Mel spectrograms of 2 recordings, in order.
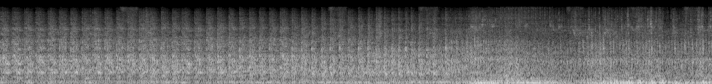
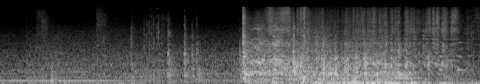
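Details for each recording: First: Ford 7.3 Powerstroke diesel with engine oil ending up in the fuel tank, restarted after topping the oil back up: long steady cranking until the injectors kick on one by one, then a rough but building idle; normal start after extended cranking. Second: Ford 7.3 Powerstroke diesel with engine oil getting into the fuel tank: about two seconds of cranking, then it catches and runs rough but steady. It started well with no glow plugs, with engine oil in the fuel helping it fire.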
